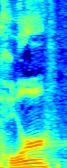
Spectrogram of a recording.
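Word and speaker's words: HO99O9: Is the group Horror, which is like HO9909, is how they spell it out.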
